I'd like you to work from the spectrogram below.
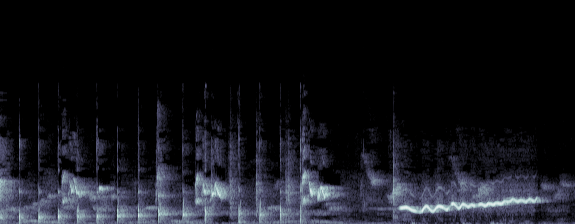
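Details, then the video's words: Long-tailed white-rumped shama singing: a run of about fifteen short, sharp, rhythmic notes repeated rapidly, then a pause and a long wavering whistled trill that rises slowly toward the end. "Kicau Burung Murai Batu Ekor Panjang"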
